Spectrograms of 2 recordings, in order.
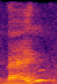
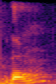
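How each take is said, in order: First: The vowel is the American A sound. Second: The vowel is not the American A sound. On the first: "That's the way we say that A" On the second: "some people say bong"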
